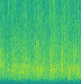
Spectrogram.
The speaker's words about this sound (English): We're big on honor in our tradition. So would you clap your hands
